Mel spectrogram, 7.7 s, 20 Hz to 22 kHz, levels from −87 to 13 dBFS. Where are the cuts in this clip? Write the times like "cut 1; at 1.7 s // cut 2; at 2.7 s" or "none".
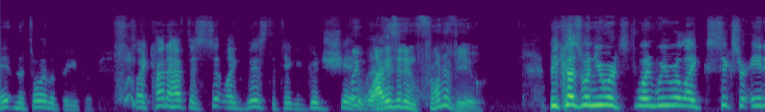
none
